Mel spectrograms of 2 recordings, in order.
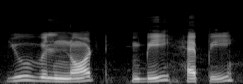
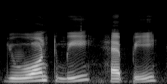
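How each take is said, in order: First: It says will not as two full words. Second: It shortens will not to the single word won't. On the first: "मैंने इसे वॉन्ट नहीं विल नॉट बोला" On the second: "आप इसे वॉन्ट भी बोल सकते हैं"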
